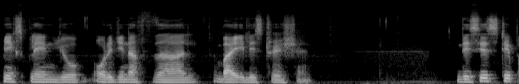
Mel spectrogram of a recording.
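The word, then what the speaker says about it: ذال: Let me explain you origin of zal by illustration. This is tip of tongue. These are front teeth. Start using tip of tongue by touching edge of front two teeth. From here we can pronounce zal.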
